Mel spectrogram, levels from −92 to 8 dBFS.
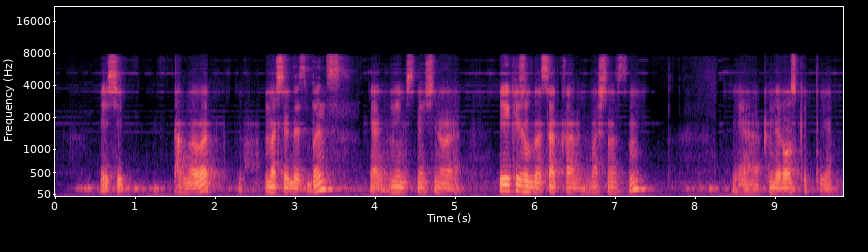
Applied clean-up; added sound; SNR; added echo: neural separator model SepFormer DNS4.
